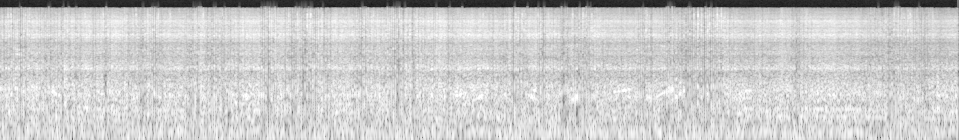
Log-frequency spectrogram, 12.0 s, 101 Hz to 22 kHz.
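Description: A 2017 Camaro SS 1LE's 6.2-litre V8 running hard at high revs at full track speed, heard inside the car. It changes up a gear partway through, then back down a gear as the car slows near the end.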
